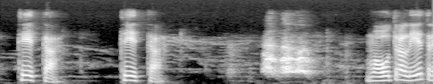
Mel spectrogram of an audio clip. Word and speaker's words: theta: Aí você tem o theta, theta, theta tem um som de T, mas não esse T dental, como a gente fala aqui no Nordeste, né?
